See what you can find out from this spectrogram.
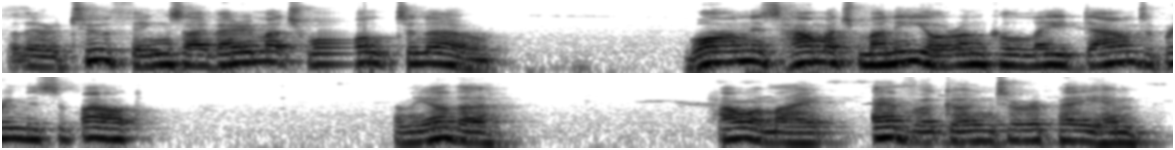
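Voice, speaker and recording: A man playing a weary, wry middle-aged gentleman father in a period radio play, measured and dry. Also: on the high side, close to an everyday voice. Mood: troubled, resigned.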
